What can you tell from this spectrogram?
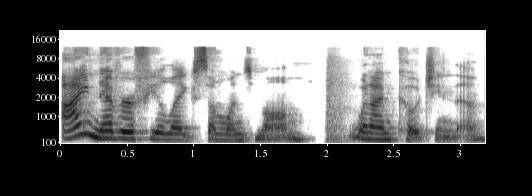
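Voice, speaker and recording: Here a woman talks with an American accent. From US South. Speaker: language coach, association co-founder. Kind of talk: webinar panel discussion.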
